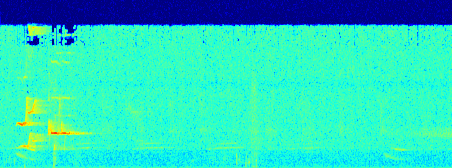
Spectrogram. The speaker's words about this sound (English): So we've got the red-breast nuthatch yanking. Long yank calls. I'm gonna try to go in the direction of the red-breast nuthatch then.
